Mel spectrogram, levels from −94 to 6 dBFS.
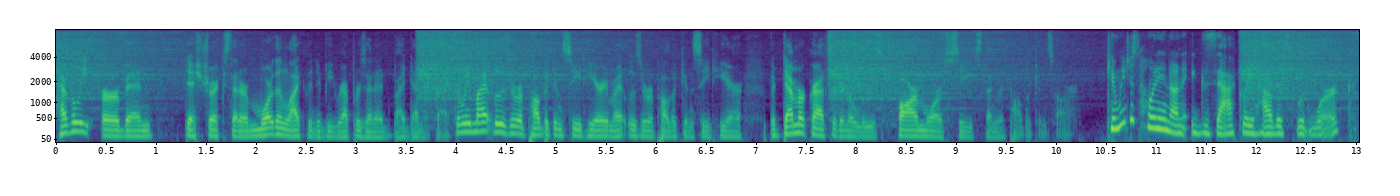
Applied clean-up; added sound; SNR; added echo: none; Hi-hat; 14 dB; none.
